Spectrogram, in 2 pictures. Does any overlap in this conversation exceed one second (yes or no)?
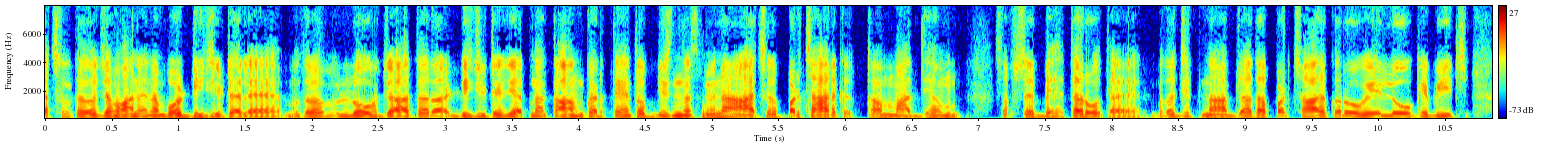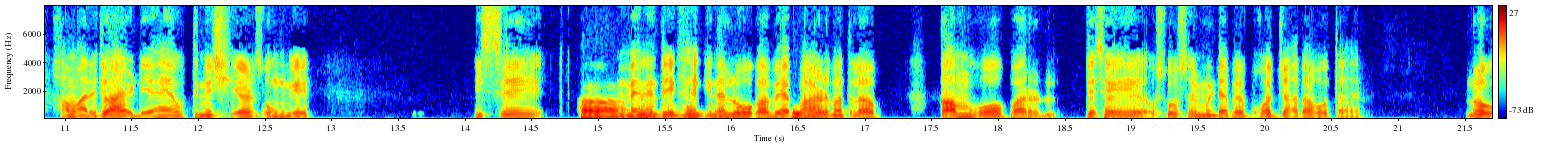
yes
